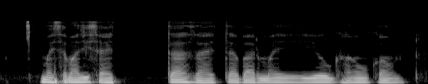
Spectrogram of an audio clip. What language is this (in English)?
Chhattisgarhi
